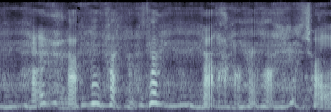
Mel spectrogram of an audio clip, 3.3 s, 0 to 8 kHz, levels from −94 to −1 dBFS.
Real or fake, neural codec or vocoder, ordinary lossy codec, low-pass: fake; autoencoder, 22.05 kHz, a latent of 192 numbers a frame, VITS, trained on one speaker; AAC, 48 kbps; 7.2 kHz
